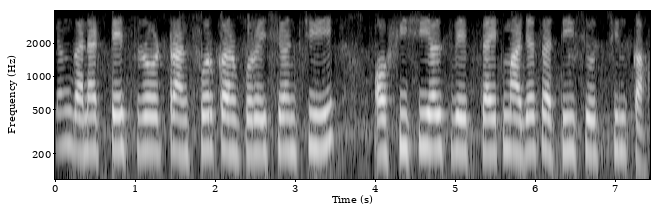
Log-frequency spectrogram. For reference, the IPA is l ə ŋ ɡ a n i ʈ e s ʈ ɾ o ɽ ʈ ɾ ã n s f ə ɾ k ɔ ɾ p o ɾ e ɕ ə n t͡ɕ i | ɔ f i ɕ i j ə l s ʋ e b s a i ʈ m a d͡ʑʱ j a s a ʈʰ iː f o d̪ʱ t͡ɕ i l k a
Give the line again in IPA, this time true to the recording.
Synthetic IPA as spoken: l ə ŋ ɡ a n a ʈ e s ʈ ɾ o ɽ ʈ ɾ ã n s f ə ɾ k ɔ ɾ p o ɾ e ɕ ə n t͡ɕ i | ɔ f i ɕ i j ə l s ʋ e b s a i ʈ m a d͡ʑʱ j a s a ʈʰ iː ɕ o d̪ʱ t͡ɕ i l k a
